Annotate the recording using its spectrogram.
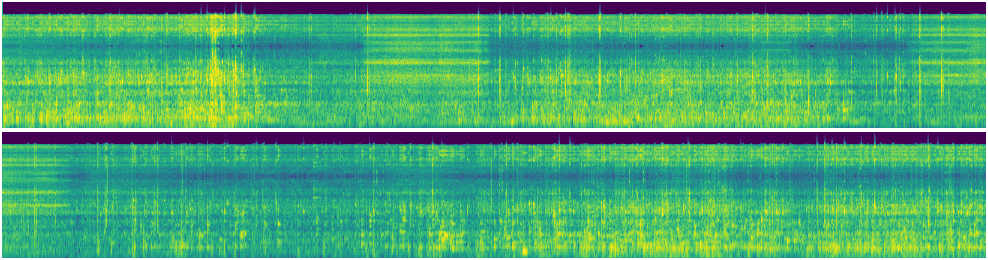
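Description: Scuba regulator breathing recorded underwater through a camera housing. There are a few slow breath cycles, each a short hiss of inhaling followed by a long bubbling exhale.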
